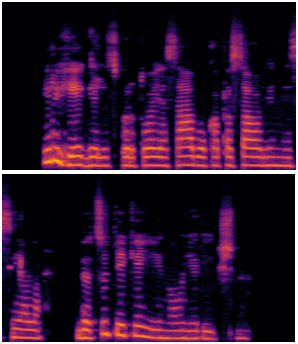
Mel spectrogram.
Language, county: Lithuanian, Kaunas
